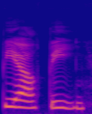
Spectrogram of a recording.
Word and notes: beul binn: gaelic

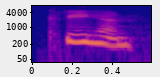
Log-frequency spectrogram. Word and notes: critheann: gaelic

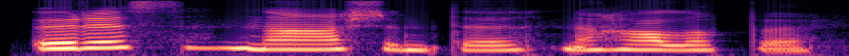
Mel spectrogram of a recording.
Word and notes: urras naiseanta na h-alba: gaelic

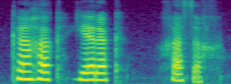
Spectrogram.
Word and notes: cathag dhearg chasach: gaelic

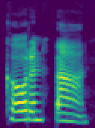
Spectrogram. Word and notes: coirean ban: gaelic

